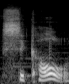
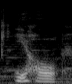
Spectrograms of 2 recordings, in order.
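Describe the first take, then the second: First: The name begins with an S sound. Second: The name begins with a hard K sound. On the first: "Sikol sounds way cooler" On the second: "was pronounced keyhole"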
